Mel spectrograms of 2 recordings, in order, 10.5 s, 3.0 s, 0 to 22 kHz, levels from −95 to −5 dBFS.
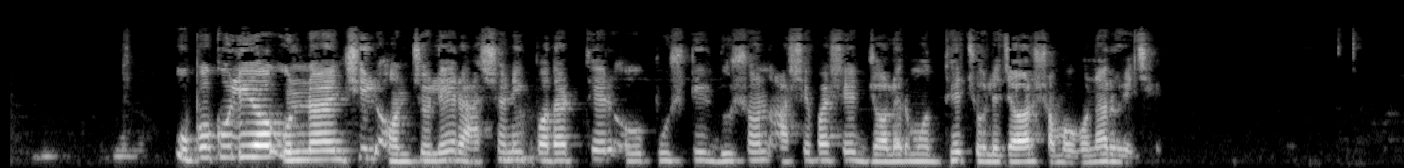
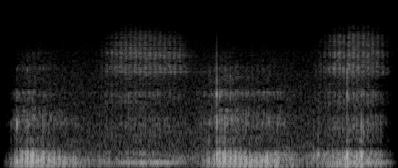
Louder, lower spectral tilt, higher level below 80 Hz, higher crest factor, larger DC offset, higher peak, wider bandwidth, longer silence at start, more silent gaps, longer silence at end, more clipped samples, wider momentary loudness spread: first, -23 LUFS vs -45 LUFS; second, -4 dB/octave vs -6 dB/octave; second, -68 dBFS vs -58 dBFS; about the same, 22 dB vs 20 dB; neither; first, -2 dBFS vs -24 dBFS; second, 11 kHz vs 13 kHz; first, 0.3 s vs 0.05 s; neither; first, 1.9 s vs 0.05 s; neither; first, 13 LU vs 10 LU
